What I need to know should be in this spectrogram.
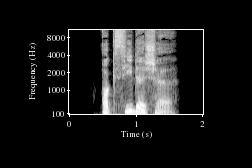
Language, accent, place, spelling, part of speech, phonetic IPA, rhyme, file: German, Germany, Berlin, oxidische, adjective, [ɔˈksiːdɪʃə], -iːdɪʃə, De-oxidische.ogg
- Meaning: inflection of oxidisch: 1. strong/mixed nominative/accusative feminine singular 2. strong nominative/accusative plural 3. weak nominative all-gender singular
